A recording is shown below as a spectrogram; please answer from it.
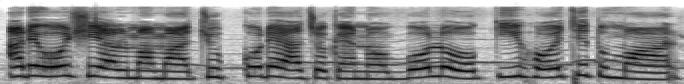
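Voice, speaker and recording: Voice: very high-pitched, steady tone, normal speed, a bit bright. A performer voicing a trusting mother duck in a children's cartoon, with a childlike, plaintive delivery. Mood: curious. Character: trusting female duck, anxious mother guarding her eggs. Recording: music bed behind the voice.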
